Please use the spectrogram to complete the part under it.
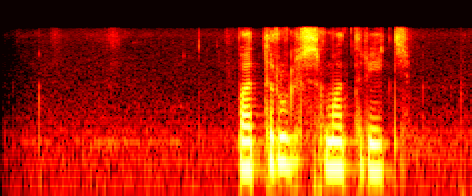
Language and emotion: Russian, neutral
